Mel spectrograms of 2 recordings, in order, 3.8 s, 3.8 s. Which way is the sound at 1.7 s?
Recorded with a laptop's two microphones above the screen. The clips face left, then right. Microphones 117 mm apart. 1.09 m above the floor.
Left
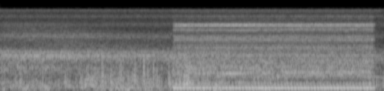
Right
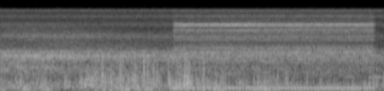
60° left (ahead or behind).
